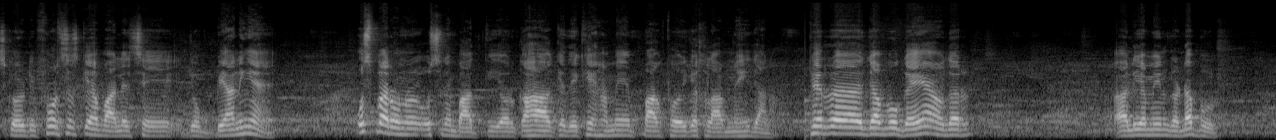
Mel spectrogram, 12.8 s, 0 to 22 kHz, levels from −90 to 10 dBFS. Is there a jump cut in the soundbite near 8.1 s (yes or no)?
yes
